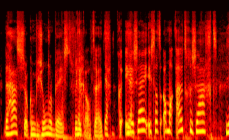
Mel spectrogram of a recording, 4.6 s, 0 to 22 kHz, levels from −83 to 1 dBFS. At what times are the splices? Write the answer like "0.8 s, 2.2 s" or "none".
2.3 s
